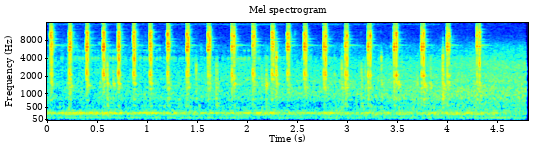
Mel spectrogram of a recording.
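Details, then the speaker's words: Lectric XP 750W folding eBike hub motor keeps humming and driving with regular ticking about four times a second after throttle release instead of stopping; owner suspects internal controller fault, before controller replacement. "I'm gonna hit the throttle again. And now you can hear it humming. And still trying to go. It shouldn't be going right"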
